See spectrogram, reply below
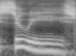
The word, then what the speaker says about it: sous: Next for me is pastry sous chef. The word sous comes from French for under, or pastry, sous, I don't know how to pronounce this, S-O-U-S. – Sous. – Sous? – Sous chef, right? – Oh, yeah.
